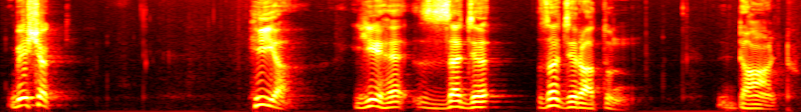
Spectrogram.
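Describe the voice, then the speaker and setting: A man teaching a word-by-word Quran translation, reciting each verse slowly and then explaining every word in plain, patient teaching. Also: mid-range voice, darkish tone. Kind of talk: word-by-word scripture lesson.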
